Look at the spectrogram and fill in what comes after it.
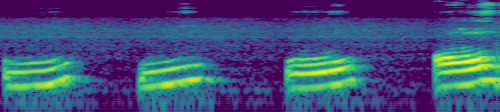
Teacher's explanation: ऊ, ओ, औ बोलते वक्त होठ जो है वो गोल हो जाते हैं।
